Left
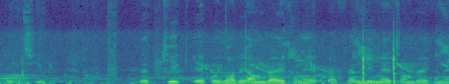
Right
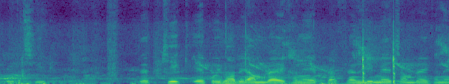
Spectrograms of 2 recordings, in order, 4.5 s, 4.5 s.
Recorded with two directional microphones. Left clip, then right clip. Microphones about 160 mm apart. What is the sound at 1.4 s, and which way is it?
Speech, centre (ahead or behind).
